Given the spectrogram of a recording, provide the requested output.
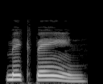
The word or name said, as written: mcbain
